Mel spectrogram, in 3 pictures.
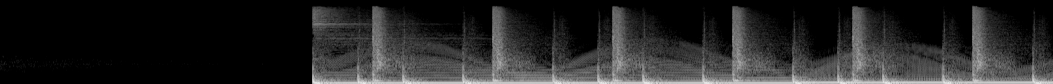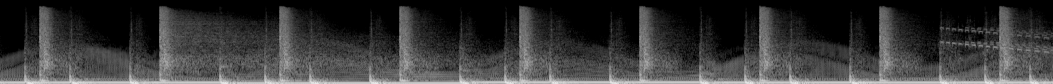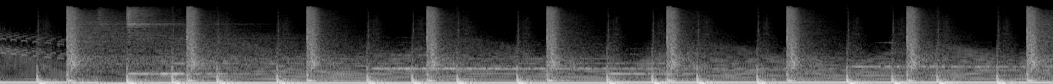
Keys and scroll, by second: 2.0 space, 10.6 space, 12.7 space, 18.7 space, 20.3 space, 24.8 p, 28.4 a, 30.1 ctrl+-, 30.6 space.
